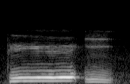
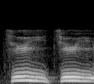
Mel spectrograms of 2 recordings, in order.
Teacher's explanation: 앞쪽에서 발음되는 드이 하는 것보다 같은 곳에서 발음되는 즈이 하는 것이 훨씬 발음하기가 편한 거죠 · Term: 구개음화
